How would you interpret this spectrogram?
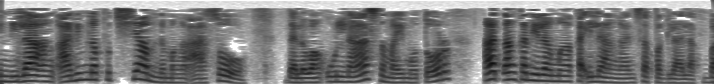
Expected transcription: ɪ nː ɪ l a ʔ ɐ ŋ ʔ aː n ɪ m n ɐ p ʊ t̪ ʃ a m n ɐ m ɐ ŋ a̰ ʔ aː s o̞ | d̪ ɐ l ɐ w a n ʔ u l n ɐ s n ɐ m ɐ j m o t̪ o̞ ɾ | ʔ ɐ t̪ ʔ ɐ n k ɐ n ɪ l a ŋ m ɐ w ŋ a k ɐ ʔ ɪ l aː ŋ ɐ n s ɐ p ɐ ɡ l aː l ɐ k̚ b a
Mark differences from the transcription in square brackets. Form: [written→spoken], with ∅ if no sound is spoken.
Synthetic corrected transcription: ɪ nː ɪ l a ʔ ɐ ŋ ʔ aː n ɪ m n ɐ p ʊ t̪ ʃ a m n ɐ m ɐ ŋ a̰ ʔ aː s o̞ | d̪ ɐ l ɐ w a [n→ŋ] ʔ u l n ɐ s n ɐ m ɐ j m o t̪ o̞ ɾ | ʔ ɐ t̪ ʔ ɐ [n→ŋ] k ɐ n ɪ l a ŋ m ɐ [w→∅] ŋ a k ɐ ʔ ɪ l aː ŋ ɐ n s ɐ p ɐ ɡ l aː l ɐ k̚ b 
